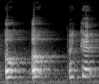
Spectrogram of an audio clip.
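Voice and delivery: high, loud, rushed mock urgency; silly, high-pitched fussing at a child; playful humor. Shown as a demonstration. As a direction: play it up fast to make a kid laugh. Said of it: "I like to, like, incorporate humor".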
